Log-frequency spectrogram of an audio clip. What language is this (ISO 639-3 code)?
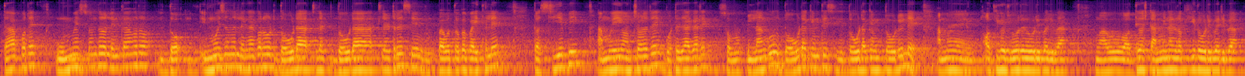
ori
